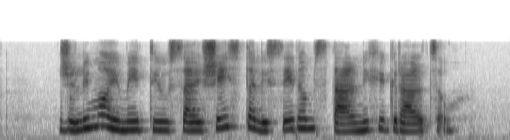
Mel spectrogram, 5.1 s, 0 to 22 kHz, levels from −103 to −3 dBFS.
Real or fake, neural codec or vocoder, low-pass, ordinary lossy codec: real; none; 7.2 kHz; none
